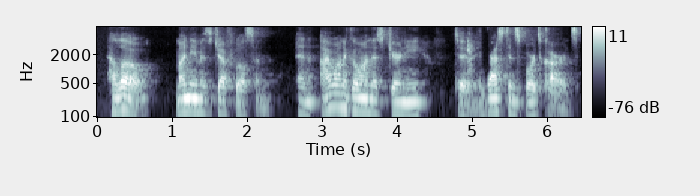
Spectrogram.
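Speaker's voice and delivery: calm, slightly suave put-on voice. Describing a sports-card investor's intro video, imitating Jeff Wilson, calm and suave. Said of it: "he's all like calm and like a little suave".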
